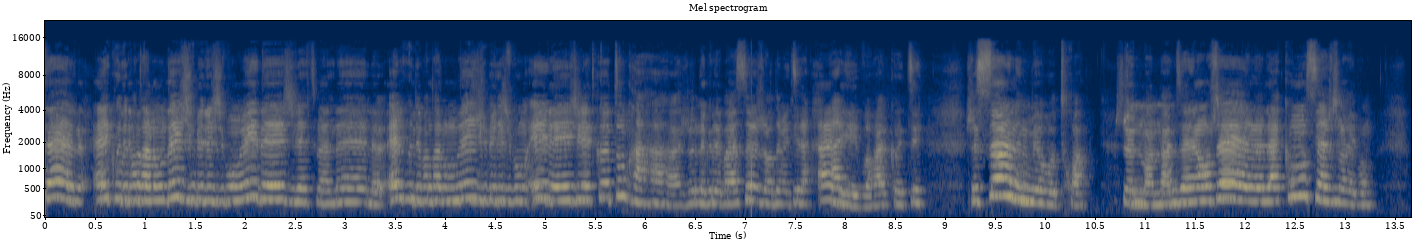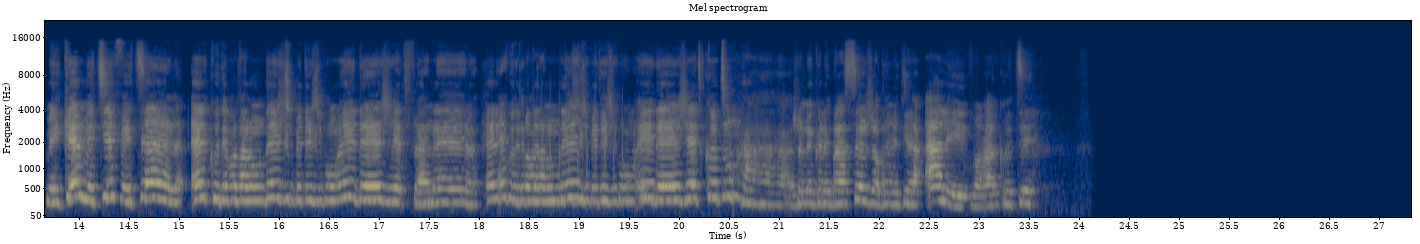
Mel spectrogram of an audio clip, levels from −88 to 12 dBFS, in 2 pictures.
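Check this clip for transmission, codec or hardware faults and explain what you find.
Two faults are present: a single dropped-samples click and a later train of clicks.

At 7.06 s there is one sharp click from dropped samples. Well under a millisecond of audio is missing, so the waveform steps abruptly from one value to a later one with no transition. That discontinuity produces a broadband tick, visible as a thin vertical line in the spectrum. The gap is far too brief to remove any audible content. A likely cause is a momentary buffer hiccup in the capture or transfer path.

From 18.54 s to 19.44 s a train of clicks runs at a regular 11.2 per second, about ten pulses in all. The pulses share much the same shape and peak at about 5 dB above the surrounding signal, so they are heard as an even ticking laid over the sound. The steady spacing points to a periodic source, likely electrical interference from nearby equipment or a faulty connection or power supply.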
